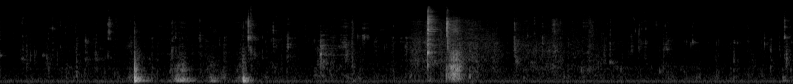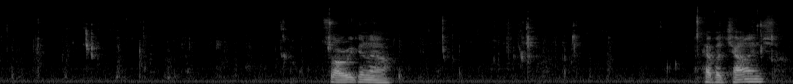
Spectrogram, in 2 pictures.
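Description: A young woman slurps noodles and chews up close.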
